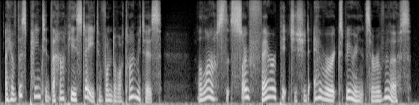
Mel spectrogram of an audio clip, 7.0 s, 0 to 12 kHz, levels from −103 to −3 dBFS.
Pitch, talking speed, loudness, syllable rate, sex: 195 Hz, 170 wpm, -21 LUFS, 6.3 syllables/s, female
